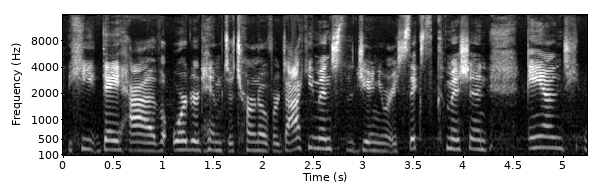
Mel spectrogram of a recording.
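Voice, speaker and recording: A woman news reporter giving live analysis from a remote feed, with emphatic, deliberate phrasing. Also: a little high, steady tone, a bit bright, a little hiss or hum.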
